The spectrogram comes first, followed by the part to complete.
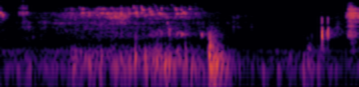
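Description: Faint wet mouth sounds and breathing of a taster working a sip of red wine around his mouth, with one short throat sound a little over a second in.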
